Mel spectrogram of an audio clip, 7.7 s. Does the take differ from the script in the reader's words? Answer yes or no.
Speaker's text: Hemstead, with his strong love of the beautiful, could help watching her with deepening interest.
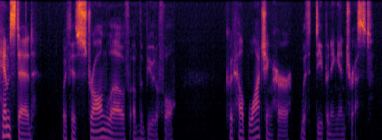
no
